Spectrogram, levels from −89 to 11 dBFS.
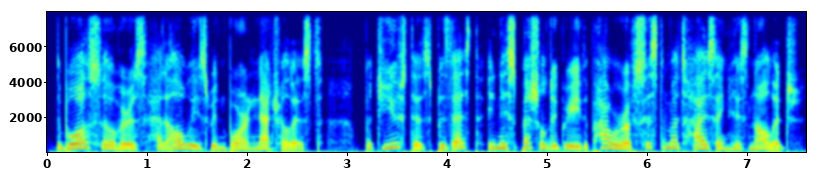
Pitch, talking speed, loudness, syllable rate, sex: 205 Hz, 160 wpm, -18 LUFS, 5.7 syllables/s, female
